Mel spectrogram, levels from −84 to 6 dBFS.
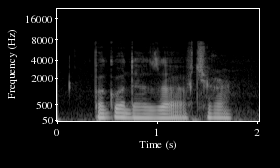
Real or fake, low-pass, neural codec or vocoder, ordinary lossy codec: real; none; none; none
